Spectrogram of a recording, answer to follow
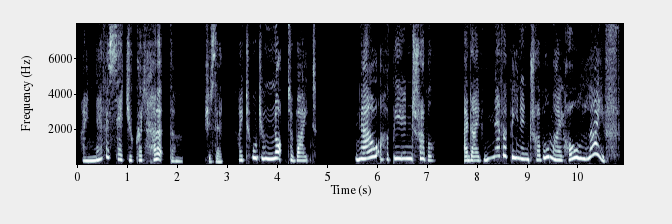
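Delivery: put-on a girl afraid of getting in trouble; princess Cora. Cora frets at the crocodile in a high voice.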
